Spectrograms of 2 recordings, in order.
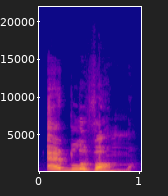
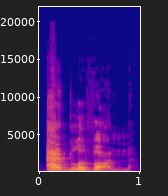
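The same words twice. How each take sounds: First: Adlivum, ending in m; mistaken spelling. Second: Adlivun, ending in n; correct spelling. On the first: Reviewer shows the story's mistaken word, ending in m. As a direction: say Adlivum with a closed final m. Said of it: "instead of". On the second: Reviewer corrects the word from websites, ending in n. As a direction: say Adlivun with a clear final n. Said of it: "it's actually spelled". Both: Shown as a demonstration.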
